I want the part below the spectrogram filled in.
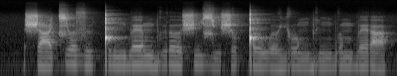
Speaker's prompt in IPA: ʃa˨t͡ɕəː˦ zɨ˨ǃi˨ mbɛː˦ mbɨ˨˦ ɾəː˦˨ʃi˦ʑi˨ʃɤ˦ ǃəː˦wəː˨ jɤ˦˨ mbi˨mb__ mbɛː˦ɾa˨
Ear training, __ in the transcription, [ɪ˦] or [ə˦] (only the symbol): ə˦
